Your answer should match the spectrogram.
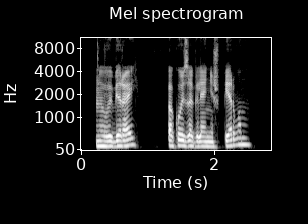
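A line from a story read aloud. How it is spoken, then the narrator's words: Calm reply. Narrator (Russian): спокойно откликнулся тот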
